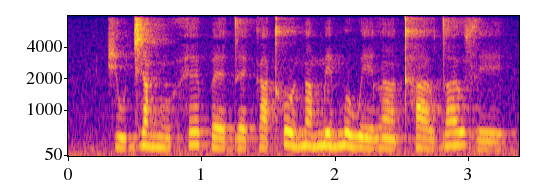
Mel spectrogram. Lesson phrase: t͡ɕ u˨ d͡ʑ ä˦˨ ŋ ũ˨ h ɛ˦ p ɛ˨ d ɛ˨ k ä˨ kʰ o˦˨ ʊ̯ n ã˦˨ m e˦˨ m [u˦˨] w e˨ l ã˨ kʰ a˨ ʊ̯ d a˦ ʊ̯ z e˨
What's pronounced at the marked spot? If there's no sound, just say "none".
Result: o˦˨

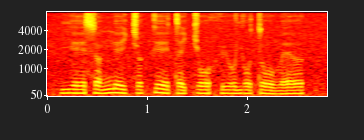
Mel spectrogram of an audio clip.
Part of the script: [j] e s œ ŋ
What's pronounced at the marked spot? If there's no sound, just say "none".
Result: j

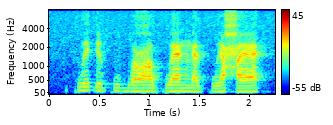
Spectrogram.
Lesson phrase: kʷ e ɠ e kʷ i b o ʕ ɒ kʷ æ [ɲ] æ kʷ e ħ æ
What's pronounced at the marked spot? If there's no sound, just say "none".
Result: ŋ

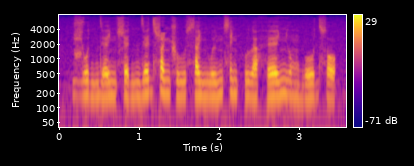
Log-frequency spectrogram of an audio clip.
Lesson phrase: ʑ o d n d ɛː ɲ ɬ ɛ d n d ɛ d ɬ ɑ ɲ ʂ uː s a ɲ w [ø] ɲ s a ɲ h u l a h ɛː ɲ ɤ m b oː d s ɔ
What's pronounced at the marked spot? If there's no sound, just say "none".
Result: ø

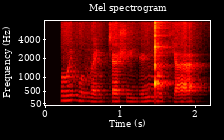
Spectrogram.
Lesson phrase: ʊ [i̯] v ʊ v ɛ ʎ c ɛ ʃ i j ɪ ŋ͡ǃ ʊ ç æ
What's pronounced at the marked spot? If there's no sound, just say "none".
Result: i̯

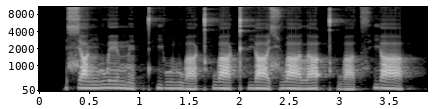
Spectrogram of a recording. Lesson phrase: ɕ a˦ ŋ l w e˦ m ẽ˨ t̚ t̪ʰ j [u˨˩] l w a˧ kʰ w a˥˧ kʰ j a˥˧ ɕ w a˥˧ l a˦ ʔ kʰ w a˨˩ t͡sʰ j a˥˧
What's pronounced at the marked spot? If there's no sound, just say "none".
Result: u˦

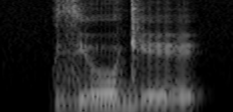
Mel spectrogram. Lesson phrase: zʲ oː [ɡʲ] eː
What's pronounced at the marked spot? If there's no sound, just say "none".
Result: ɡʲ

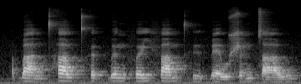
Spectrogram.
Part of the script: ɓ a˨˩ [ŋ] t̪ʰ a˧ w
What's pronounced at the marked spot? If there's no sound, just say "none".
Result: n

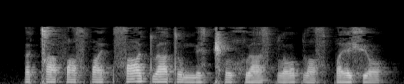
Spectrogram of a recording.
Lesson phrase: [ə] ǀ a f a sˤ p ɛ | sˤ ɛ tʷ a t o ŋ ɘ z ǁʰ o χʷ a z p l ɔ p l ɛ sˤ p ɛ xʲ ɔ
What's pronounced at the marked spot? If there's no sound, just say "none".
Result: ɐ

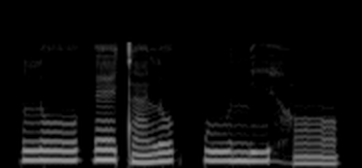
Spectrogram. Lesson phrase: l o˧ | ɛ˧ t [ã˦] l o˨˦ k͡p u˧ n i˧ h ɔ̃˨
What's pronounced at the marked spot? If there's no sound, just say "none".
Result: ã˨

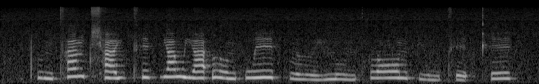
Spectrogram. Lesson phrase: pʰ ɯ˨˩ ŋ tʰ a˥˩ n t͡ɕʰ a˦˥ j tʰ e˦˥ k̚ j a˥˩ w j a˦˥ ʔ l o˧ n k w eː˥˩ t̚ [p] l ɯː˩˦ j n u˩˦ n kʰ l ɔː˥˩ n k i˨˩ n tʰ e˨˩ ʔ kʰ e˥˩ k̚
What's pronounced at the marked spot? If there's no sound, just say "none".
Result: p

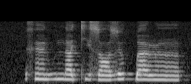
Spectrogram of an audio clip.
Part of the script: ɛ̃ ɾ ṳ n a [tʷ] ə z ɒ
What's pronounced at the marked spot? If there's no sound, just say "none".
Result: tʲ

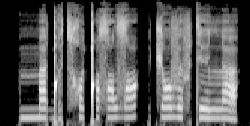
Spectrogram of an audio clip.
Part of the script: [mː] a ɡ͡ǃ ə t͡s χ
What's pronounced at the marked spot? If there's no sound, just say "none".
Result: mː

